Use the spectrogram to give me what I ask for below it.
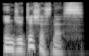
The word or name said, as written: injudiciousness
